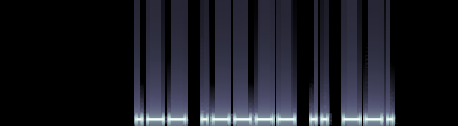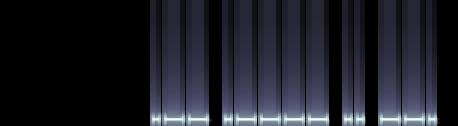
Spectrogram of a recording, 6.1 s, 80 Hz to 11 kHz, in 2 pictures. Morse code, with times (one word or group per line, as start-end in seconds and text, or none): 0.9-2.6 W1IG
4.1-5.9 W1IG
